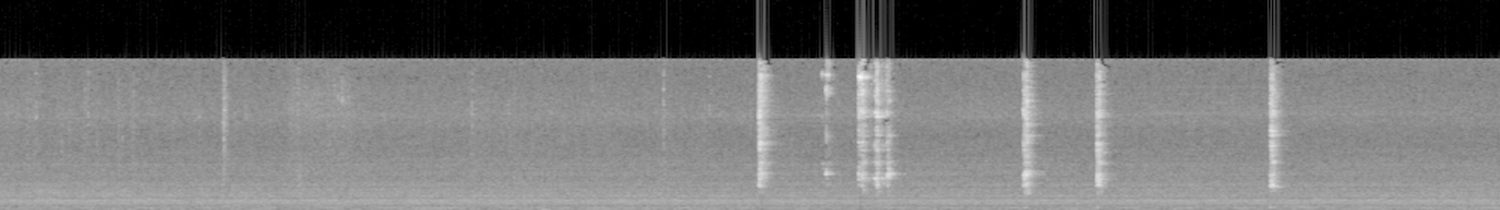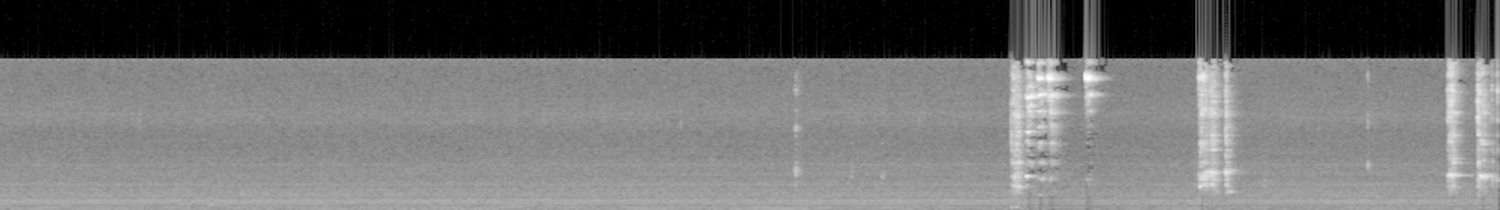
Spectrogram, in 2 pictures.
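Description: Sharp glassy clinks and clicks from handling an outdoor wall light fixture and its bulb. They come singly at first, then in quick clusters near the end, over a steady background hum.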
